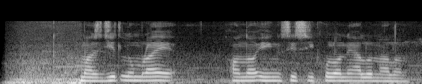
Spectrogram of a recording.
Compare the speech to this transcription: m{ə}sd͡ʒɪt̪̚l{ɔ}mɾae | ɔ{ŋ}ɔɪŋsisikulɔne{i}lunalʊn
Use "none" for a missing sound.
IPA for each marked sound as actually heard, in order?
a, u, n, a

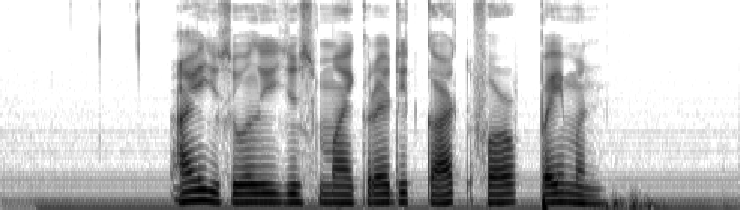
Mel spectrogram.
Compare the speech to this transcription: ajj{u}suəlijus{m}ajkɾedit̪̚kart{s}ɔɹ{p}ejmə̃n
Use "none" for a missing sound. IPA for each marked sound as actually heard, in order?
u, m, f, p

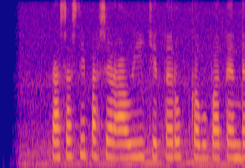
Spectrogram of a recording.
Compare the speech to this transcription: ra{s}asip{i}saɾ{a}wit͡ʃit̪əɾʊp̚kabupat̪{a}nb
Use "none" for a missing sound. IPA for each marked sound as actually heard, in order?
s, a, a, ɛ

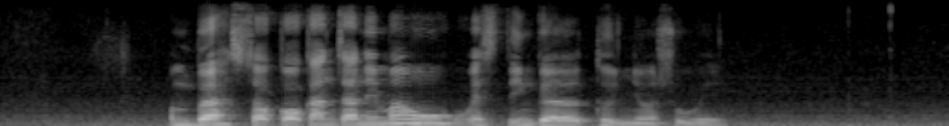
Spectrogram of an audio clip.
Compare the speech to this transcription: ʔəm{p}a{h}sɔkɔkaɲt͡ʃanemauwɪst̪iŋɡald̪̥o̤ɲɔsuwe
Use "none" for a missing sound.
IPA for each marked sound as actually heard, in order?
b, h

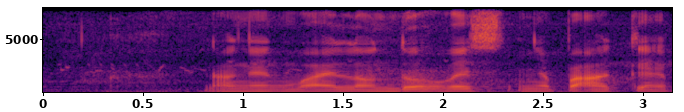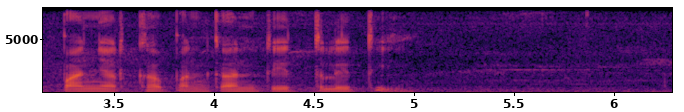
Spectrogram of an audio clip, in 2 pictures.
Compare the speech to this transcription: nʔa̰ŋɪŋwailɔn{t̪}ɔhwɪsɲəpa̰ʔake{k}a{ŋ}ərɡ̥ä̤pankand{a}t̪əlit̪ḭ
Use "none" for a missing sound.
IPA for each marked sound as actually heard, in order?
d̪, p, ɲ, i

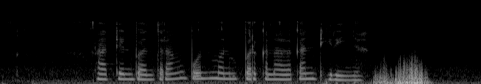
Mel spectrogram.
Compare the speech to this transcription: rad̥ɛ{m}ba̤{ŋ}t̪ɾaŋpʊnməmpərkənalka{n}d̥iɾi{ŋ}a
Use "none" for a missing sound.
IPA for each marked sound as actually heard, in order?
n, n, n, ɲ

